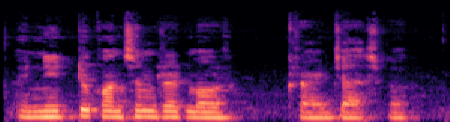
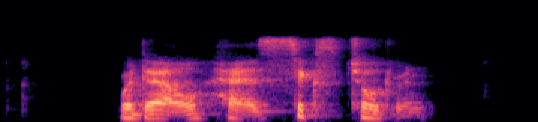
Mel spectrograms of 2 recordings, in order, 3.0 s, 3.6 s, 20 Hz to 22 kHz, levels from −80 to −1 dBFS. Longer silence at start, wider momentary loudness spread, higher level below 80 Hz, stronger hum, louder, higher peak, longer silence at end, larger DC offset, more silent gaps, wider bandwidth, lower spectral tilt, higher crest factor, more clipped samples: second, 0.1 s vs 0.8 s; about the same, 13 LU vs 13 LU; first, -52 dBFS vs -64 dBFS; neither; about the same, -20 LUFS vs -20 LUFS; second, -6 dBFS vs -2 dBFS; second, 0.2 s vs 0.75 s; neither; neither; first, 13.5 kHz vs 7.6 kHz; first, -6 dB/octave vs -4 dB/octave; second, 14 dB vs 20 dB; neither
